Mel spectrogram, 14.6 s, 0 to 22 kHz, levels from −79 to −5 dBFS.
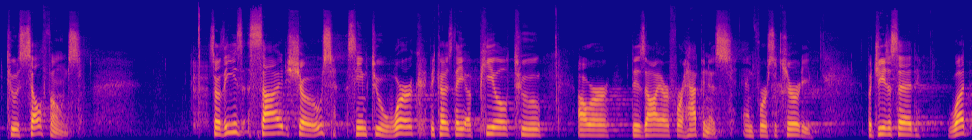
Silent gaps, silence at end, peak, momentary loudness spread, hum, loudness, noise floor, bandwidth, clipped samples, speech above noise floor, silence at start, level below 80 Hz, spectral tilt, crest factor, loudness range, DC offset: none; 0 s; -4 dBFS; 14 LU; none; -24 LUFS; -63 dBFS; 19 kHz; under 0.1%; 39 dB; 0.1 s; -80 dBFS; -3.5 dB/octave; 22 dB; 4 LU; under 0.1%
